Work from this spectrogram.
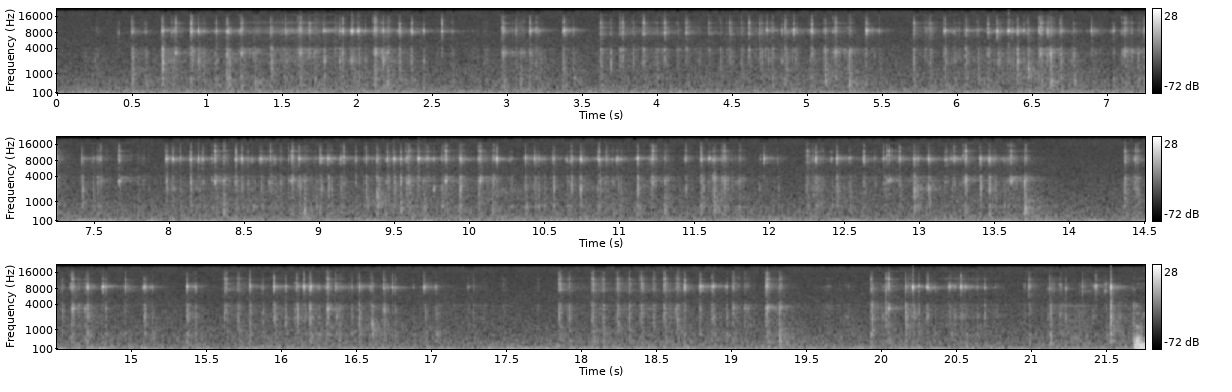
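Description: Someone types continuously on a computer keyboard, a steady stream of close, crisp key clicks under a faint background hiss that lasts throughout.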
